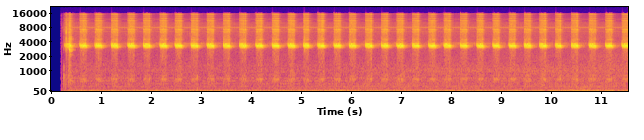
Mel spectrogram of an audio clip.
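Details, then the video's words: Cricket recorded on 27 August 2011 with a Pentax Optio S5z camera: a steady train of short, high, ringing chirps, about three per second, evenly spaced through the clip over a low background hum. "귀뚜라미 소리 cricket sound"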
